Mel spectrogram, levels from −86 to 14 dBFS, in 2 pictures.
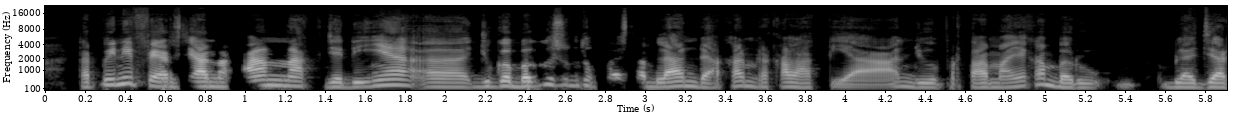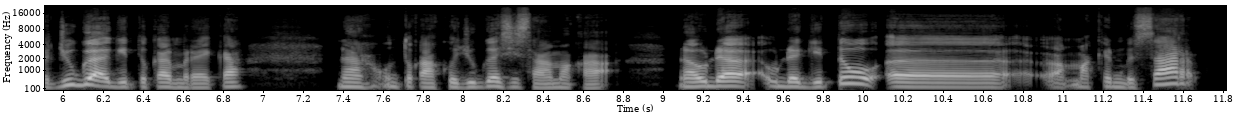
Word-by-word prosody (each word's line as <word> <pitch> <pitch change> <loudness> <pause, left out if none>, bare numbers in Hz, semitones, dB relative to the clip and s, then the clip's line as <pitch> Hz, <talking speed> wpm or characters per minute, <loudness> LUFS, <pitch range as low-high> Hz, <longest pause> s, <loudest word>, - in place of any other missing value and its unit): Tapi 240 - -2
ini 280 - +2
versi 180 0 +2
anak-anak, 200 +3 +4
jadinya, 170 +7 -1 0.2
eee, 165 -1 0
juga 190 +2 +1
bagus 240 +6 +1
untuk 220 0 -10
bahasa 180 -1 -5
Belanda, 175 0 +2
kan 195 - -3
mereka 170 0 -5
latihan 85 - -3
juga 155 -1 -6
pertamanya 155 +4 -3
kan 255 - -1
baru 150 -6 -3
b 235 - -22 0.2
belajar 160 0 0
juga 240 0 +6
gitu 170 - -6
kan 170 0 +1
mereka. 145 +4 -2 0.5
Nah, 170 -1 -1
untuk 175 - -7
aku 155 - -5
juga 165 +3 -2
sih 165 -2 -3
sama, 145 +1 -3
Kak. 135 - -3 0.4
Nah - - +4
udah 195 +1 +7 0.2
udah 180 -1 +2
gitu, 175 +12 -3 0.2
eee, 160 -2 +2 0.2
la - - -1
makin 165 +1 -7
besar 255 - +3
170 Hz, 200 wpm, -24 LUFS, 160-190 Hz, 0.5 s, udah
